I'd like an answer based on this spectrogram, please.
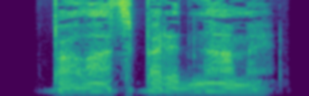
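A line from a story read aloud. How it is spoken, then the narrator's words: Whispered reply. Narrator (Ukrainian): прошепотіла у відповідь Софія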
